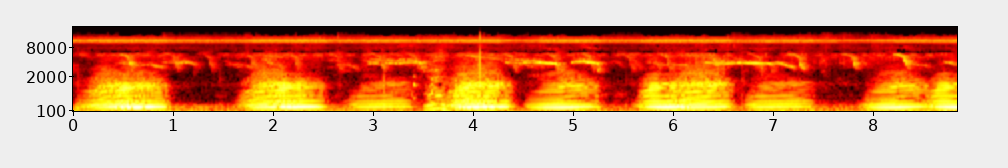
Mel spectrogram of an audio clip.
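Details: Frog at Daanbantayan, Cebu, calling noisily: seven low, moo-like droning calls about one second each, following one another roughly every second with brief gaps, over a constant faint high-pitched hum.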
